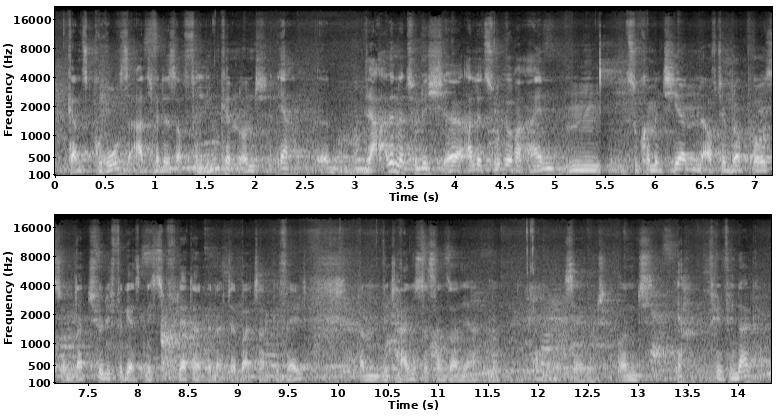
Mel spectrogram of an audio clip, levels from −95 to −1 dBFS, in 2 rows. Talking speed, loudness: 175 wpm, -22 LUFS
